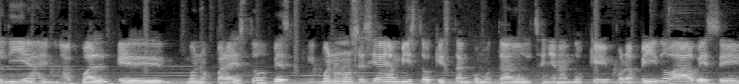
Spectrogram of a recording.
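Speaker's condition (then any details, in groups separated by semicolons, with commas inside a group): No condition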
